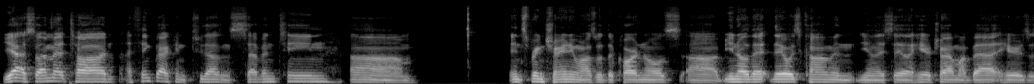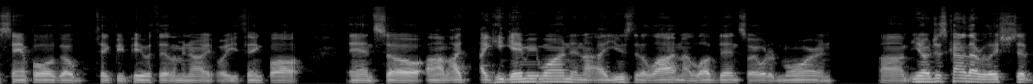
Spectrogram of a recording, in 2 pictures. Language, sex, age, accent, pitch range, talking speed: English, male, 20-39, American, 95-110 Hz, 245 wpm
